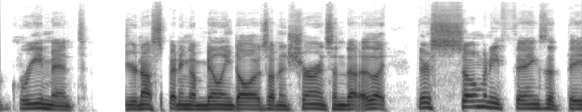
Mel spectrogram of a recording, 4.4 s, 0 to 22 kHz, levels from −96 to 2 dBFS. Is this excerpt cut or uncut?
cut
